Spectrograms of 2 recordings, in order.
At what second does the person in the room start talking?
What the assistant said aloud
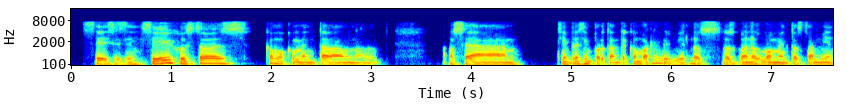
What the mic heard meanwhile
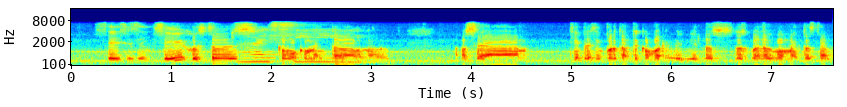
1.6 s

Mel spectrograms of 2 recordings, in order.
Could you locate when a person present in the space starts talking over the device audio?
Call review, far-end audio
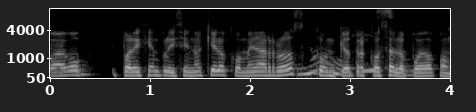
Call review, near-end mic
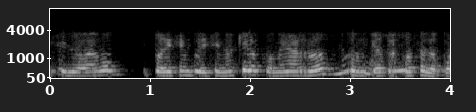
none

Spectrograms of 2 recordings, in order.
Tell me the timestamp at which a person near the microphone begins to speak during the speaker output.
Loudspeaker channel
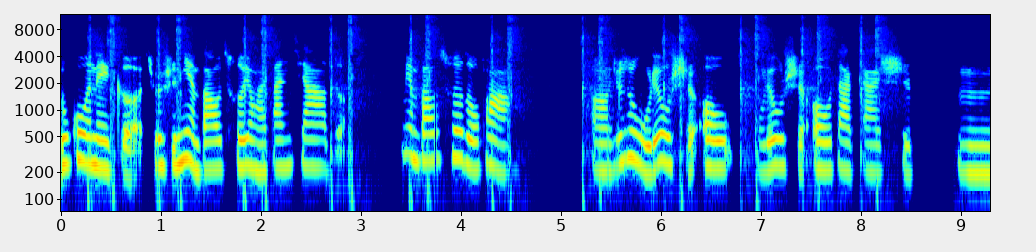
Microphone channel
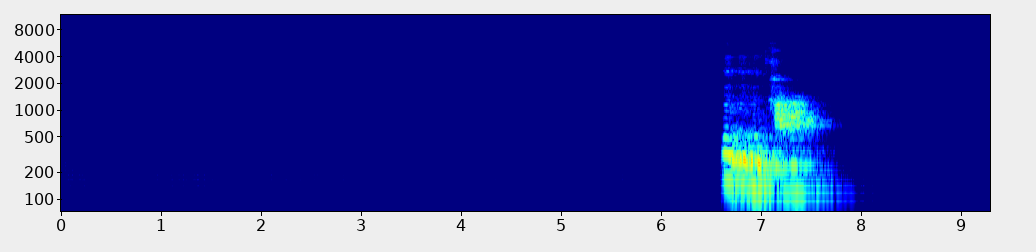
6.6 s

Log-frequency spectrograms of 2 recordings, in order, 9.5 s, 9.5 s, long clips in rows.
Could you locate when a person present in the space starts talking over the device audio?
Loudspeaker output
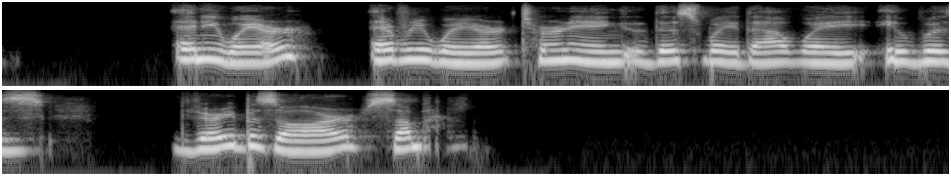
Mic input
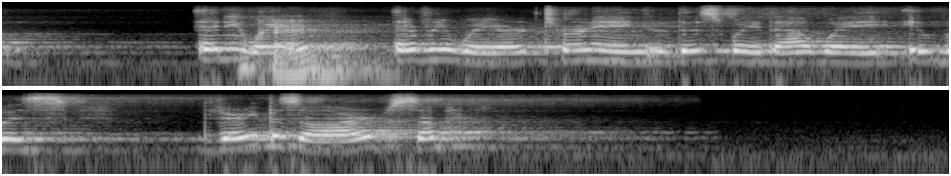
1.2 s

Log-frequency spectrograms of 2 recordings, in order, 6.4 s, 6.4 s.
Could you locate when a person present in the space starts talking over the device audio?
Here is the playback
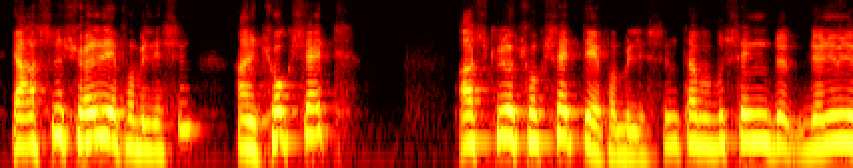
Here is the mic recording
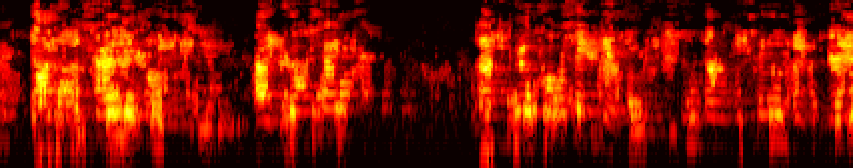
none

